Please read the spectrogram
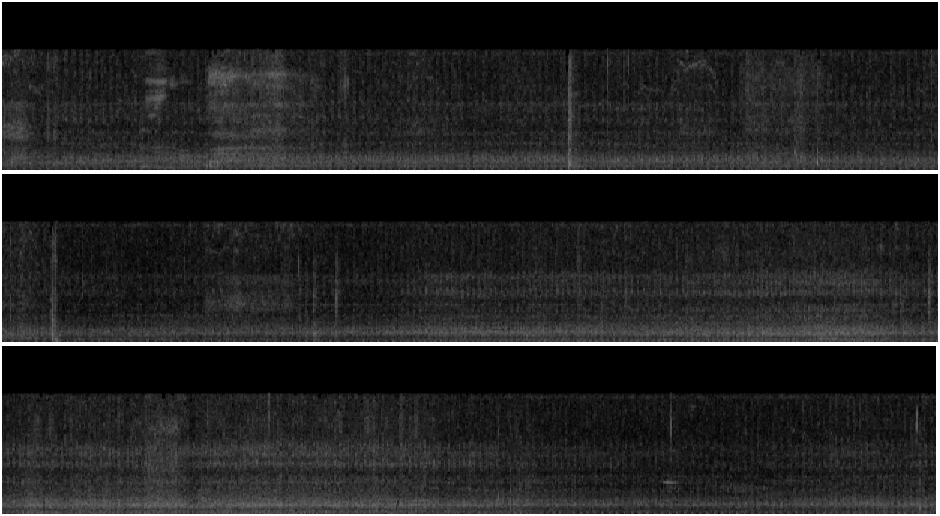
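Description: KTM RC motorcycle's single-cylinder engine running at low speed, heard through a helmet-mounted action camera's external lavalier mic. The engine grows louder about halfway through as the bike gets under way. There is a faint click about six seconds in and a sharp click about ten seconds in.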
